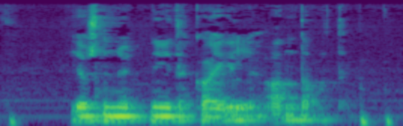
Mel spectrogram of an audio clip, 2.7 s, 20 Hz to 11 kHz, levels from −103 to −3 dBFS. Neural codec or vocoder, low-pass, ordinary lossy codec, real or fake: none; 9.9 kHz; MP3, 96 kbps; real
